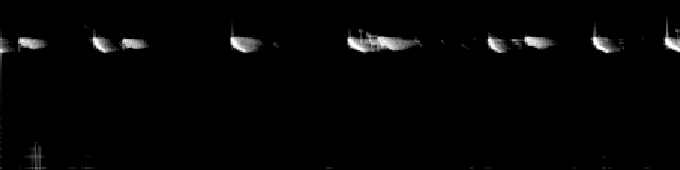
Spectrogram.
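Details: Pleci auriventer tutor song for training birds: separate high, thin downslurred chirps and short paired notes, irregularly spaced about a second apart, against near silence.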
